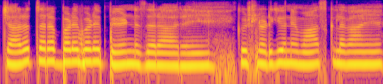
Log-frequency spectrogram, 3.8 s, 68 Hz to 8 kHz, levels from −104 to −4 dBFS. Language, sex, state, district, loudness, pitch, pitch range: Hindi, female, Chhattisgarh, Bastar, -13 LUFS, 215 Hz, 210-230 Hz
